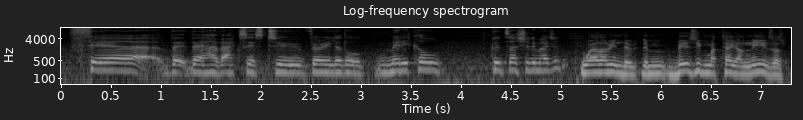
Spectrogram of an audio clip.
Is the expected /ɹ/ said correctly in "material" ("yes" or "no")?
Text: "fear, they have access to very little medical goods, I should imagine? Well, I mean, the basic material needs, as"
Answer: yes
